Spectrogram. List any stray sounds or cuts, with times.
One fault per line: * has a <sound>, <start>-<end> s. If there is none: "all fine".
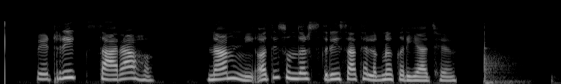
* has a thud, 4.8-5.3 s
